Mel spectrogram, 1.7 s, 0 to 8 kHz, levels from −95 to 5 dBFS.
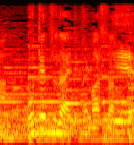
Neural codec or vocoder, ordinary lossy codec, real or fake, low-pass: none; none; real; 7.2 kHz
